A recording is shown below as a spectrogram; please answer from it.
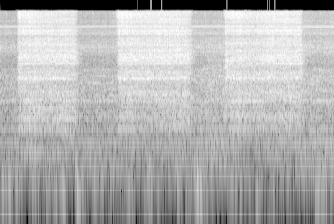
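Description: Woodturning on a lathe, a tool cutting away waste wood to shape a small bead near a bushing; three loud, sustained bursts of broadband hissing cuts about a second each, separated by brief quieter pauses of the spinning lathe.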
